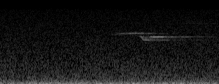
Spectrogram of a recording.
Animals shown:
Wood Thrush (Hylocichla mustelina)

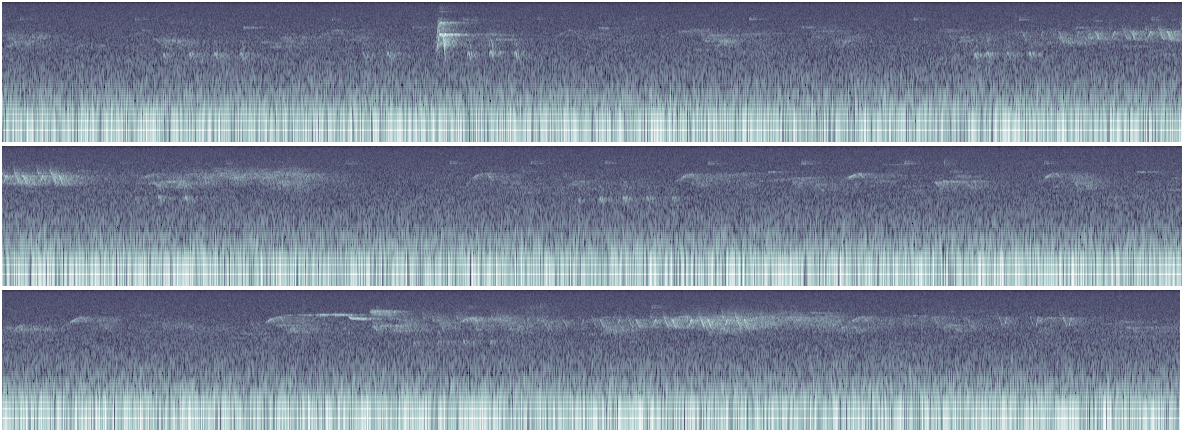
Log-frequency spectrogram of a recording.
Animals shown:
Eastern Wood-Pewee (Contopus virens), Eastern Phoebe (Sayornis phoebe), American Robin (Turdus migratorius), Wood Thrush (Hylocichla mustelina), Black-throated Green Warbler (Setophaga virens), Ovenbird (Seiurus aurocapilla), Red-eyed Vireo (Vireo olivaceus)

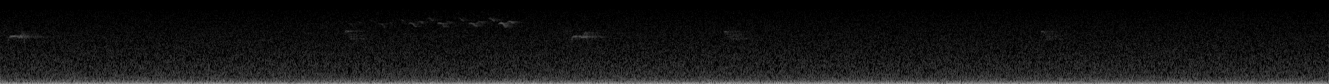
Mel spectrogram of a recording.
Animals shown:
Blue-headed Vireo (Vireo solitarius), Black-and-white Warbler (Mniotilta varia), Yellow-bellied Flycatcher (Empidonax flaviventris)

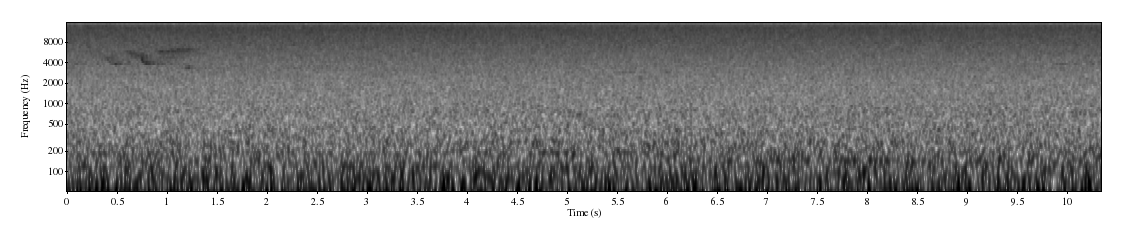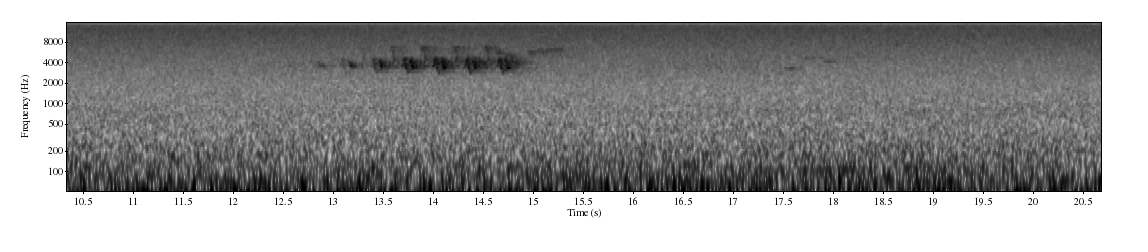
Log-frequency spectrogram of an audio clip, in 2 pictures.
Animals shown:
Hermit Thrush (Catharus guttatus), Black-throated Blue Warbler (Setophaga caerulescens), Ovenbird (Seiurus aurocapilla)

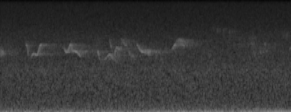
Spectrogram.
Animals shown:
Red-eyed Vireo (Vireo olivaceus), Scarlet Tanager (Piranga olivacea)

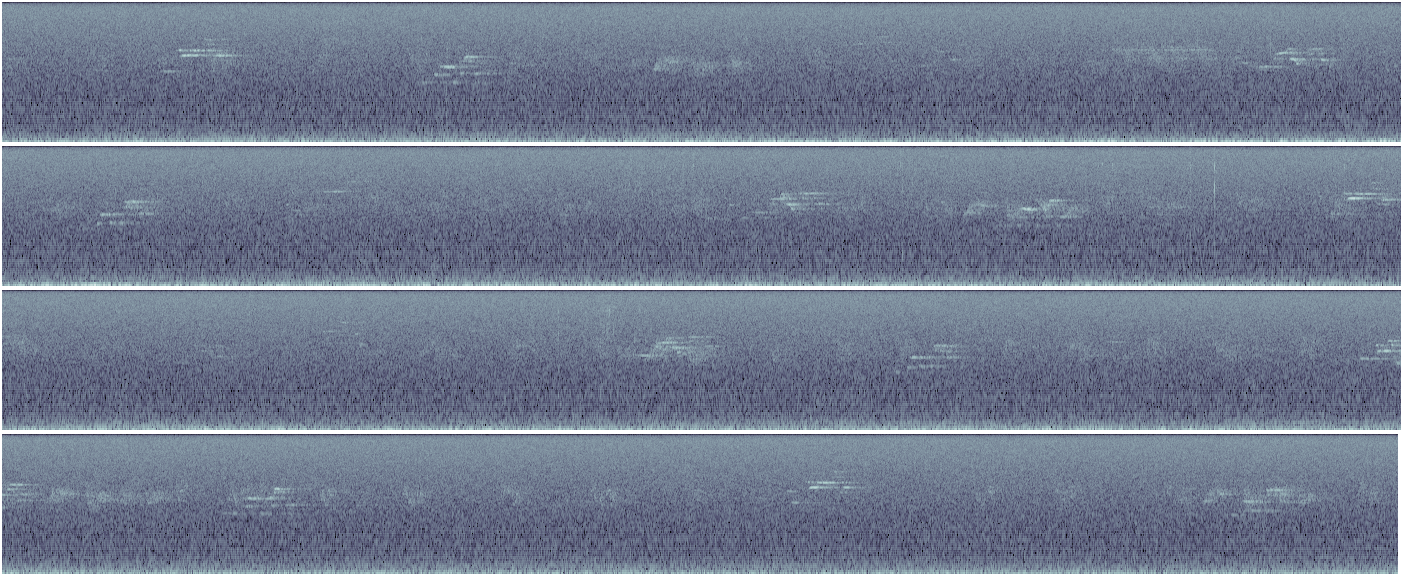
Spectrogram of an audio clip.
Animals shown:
Scarlet Tanager (Piranga olivacea), Hermit Thrush (Catharus guttatus), Ovenbird (Seiurus aurocapilla)

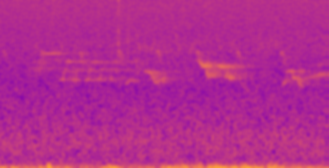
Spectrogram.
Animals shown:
Wood Thrush (Hylocichla mustelina), American Robin (Turdus migratorius)

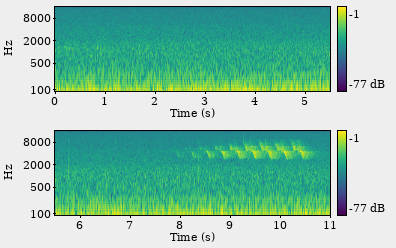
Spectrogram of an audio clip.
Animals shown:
Ovenbird (Seiurus aurocapilla)

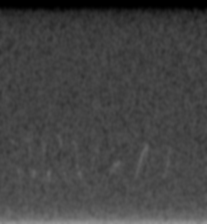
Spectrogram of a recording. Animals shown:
American Goldfinch (Spinus tristis)

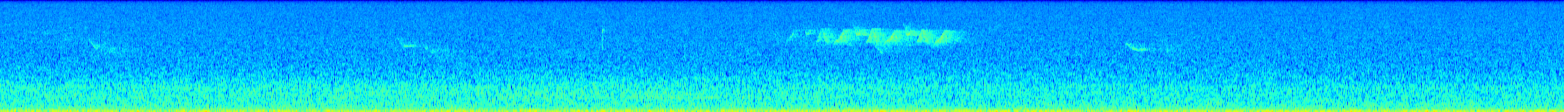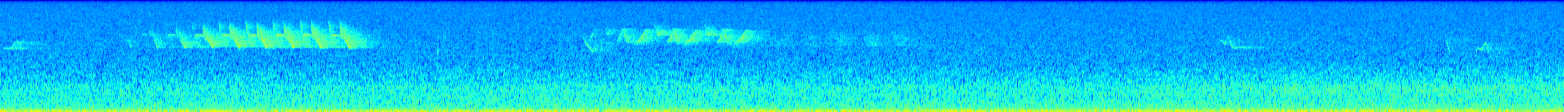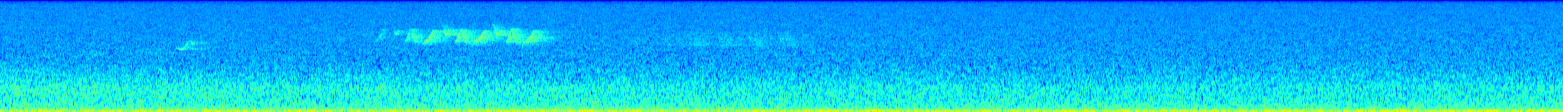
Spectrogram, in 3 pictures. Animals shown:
Ovenbird (Seiurus aurocapilla), Common Yellowthroat (Geothlypis trichas), Blue-headed Vireo (Vireo solitarius)

